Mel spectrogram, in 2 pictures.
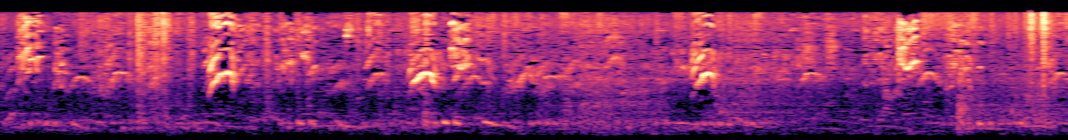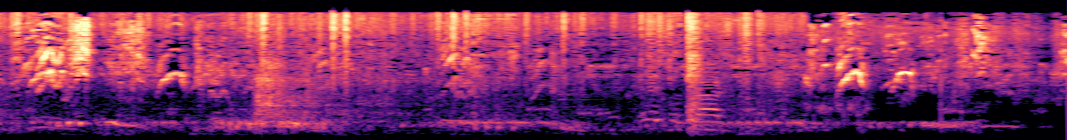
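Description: A flock of Pomeranian pouter pigeons cooing continuously, with frequent high chirps from smaller birds and occasional clicks and wing flaps.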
